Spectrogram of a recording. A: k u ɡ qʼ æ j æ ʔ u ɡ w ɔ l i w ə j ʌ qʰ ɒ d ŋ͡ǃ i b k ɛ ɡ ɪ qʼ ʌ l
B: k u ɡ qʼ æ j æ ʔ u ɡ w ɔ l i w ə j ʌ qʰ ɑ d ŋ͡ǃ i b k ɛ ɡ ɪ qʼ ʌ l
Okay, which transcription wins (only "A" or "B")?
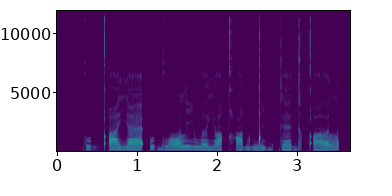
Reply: B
